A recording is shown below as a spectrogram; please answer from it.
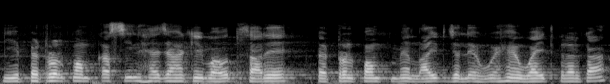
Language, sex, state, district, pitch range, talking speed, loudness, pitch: Hindi, male, Jharkhand, Deoghar, 145-155 Hz, 175 wpm, -18 LUFS, 150 Hz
